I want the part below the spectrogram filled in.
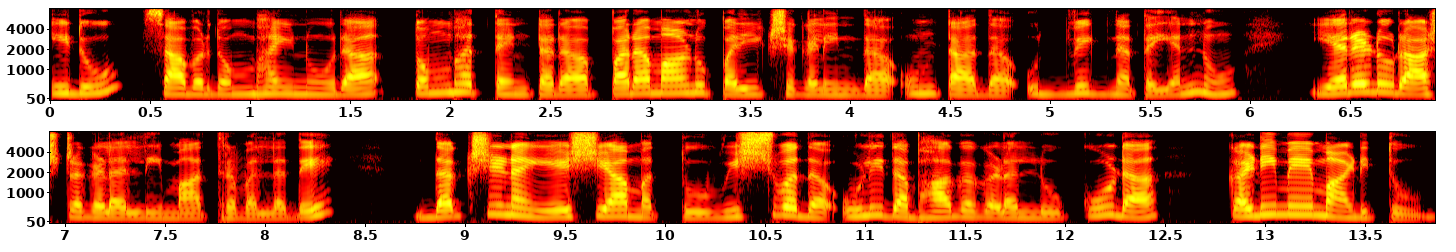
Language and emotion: Kannada, neutral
